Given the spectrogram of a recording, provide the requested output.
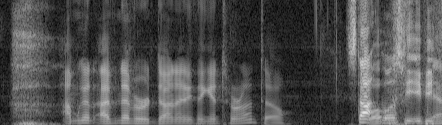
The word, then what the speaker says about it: Toronto: They don't pronounce it Toronto. It's Toronto. Where are you from?"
